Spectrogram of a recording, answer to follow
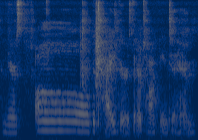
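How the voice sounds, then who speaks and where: A woman narrates a children's storybook at an unhurried pace. Her pitch moves a lot, with dramatic phrasing made for young listeners. The room is echoey, with faint noise behind her. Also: animated, vocal fry. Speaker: storybook reader. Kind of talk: children's read-aloud narration with brief asides about pictures.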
